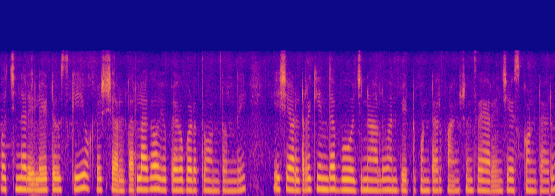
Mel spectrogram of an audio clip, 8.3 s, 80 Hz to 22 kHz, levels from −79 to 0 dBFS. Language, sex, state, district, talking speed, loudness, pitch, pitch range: Telugu, female, Andhra Pradesh, Srikakulam, 135 wpm, -18 LUFS, 205 Hz, 195-220 Hz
